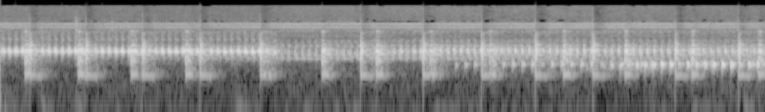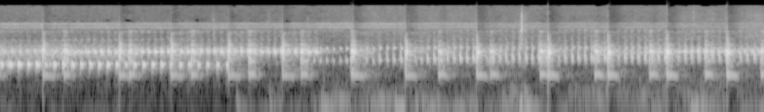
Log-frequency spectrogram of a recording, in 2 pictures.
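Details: Toads, frogs and treefrogs in a natural symphony: continuous high pulsed trill overlaid by regular sharp clicks about every half second, a lower trill joining midway, and a brief dip in loudness before the chorus resumes.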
